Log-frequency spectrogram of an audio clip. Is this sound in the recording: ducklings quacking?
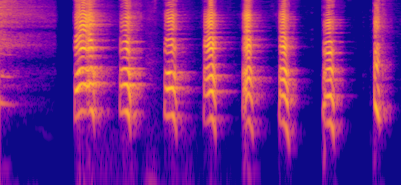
yes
